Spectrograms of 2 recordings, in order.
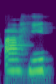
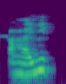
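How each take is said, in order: First: The H in the middle is pronounced. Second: The H in the middle is dropped. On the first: The speaker calls it right. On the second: The speaker calls it wrong.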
